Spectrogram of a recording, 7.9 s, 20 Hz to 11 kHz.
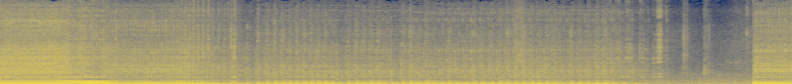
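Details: Yamaha TT-R 125 single on choke with stale, varnish-smelling fuel: lumpy idle sagging almost to a stall then recovering, won't rev; won't idle when warm until cooled; carburetor problems suspected, frame air filter missing.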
